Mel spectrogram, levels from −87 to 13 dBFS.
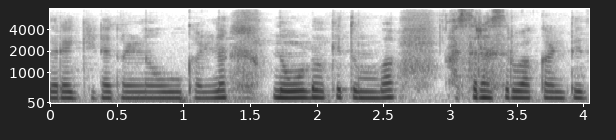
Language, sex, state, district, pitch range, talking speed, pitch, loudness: Kannada, female, Karnataka, Bangalore, 200-215 Hz, 105 wpm, 205 Hz, -16 LUFS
